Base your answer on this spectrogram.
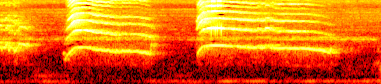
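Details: Two loud, drawn-out kitten meows, each close to a second long, starting with a quick upward slide then holding a steady high pitch before fading, while the kittens play.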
